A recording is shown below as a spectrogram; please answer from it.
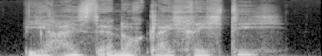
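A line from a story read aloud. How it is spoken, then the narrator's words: Whisper. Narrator (German): flüstert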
